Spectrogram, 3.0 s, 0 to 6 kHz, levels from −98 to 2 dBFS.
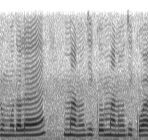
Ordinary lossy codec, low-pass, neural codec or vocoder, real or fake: none; 5.4 kHz; none; real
